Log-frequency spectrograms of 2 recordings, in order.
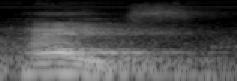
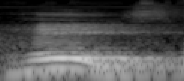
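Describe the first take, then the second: First: "réis" with an open é gliding to i; open diphthong. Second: "Reis" with a closed e; unstressed reis. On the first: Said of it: "ditongo aberto terminado em E I". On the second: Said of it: "é átono". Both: Shown as a demonstration.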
